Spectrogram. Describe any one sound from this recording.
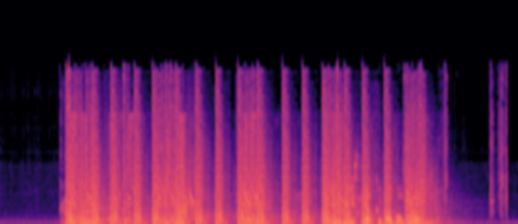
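A pistol fires several rapid shots with echoing reports.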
